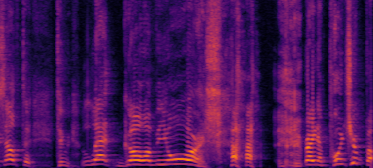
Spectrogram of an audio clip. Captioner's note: laughs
